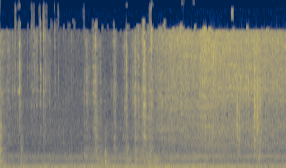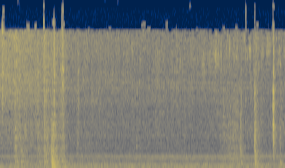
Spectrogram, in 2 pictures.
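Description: Metal tongs scraping and clicking on a smoker's steel grate as pieces of smoked beef are lifted off and set on a metal sheet pan, with one sharper clank about seven seconds in. A steady hum runs underneath.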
